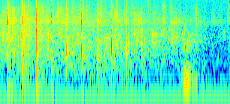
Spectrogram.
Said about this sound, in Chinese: 我们即用热烈的掌声，一方面多谢上帝，多谢他们诗班。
